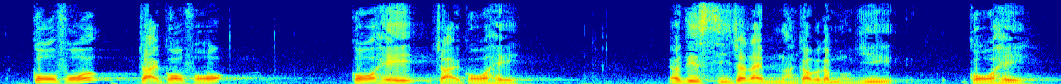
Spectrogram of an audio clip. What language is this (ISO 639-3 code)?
yue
